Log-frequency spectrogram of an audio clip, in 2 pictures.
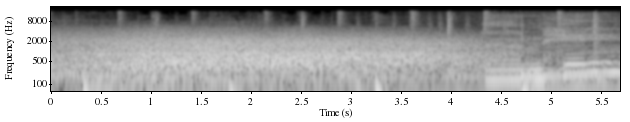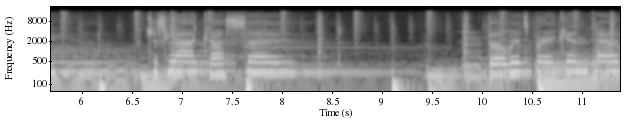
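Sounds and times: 
Concorde supersonic airliner taxiing: 0:00.0 - 0:05.5
speech: 0:06.7 - 0:08.3, 0:10.1 - 0:11.3.

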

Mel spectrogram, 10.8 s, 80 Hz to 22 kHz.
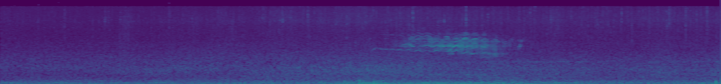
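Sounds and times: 
low rumble of wind: 0:00.0 - 0:10.8
New Forest pony whinny on open moorland: 0:05.7 - 0:07.9.

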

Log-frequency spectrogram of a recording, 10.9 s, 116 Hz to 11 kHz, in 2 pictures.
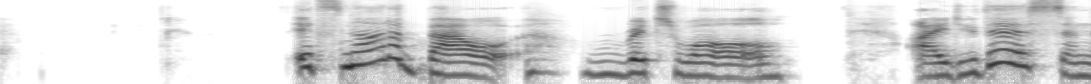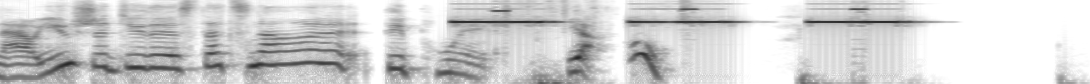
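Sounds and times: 
speech: 0:01.5 - 0:04.0, 0:04.6 - 0:08.9
smoke alarm shrieking: 0:07.7 - 0:10.2.

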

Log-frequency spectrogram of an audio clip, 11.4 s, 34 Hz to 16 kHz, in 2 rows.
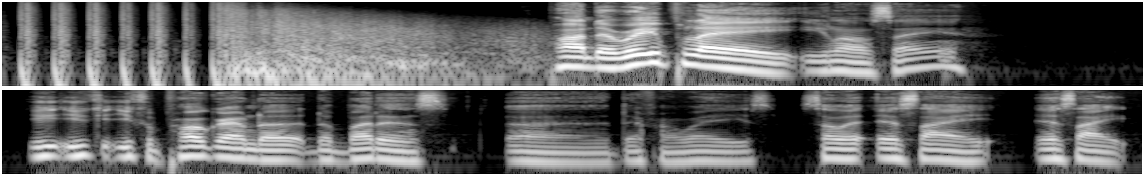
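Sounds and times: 
sharp gunfire-like cracks from a soundboard: 0:00.0 - 0:03.0
explosion sound effect played from a soundboard: 0:01.1 - 0:03.2
speech: 0:02.8 - 0:04.9, 0:05.8 - 0:11.3.

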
